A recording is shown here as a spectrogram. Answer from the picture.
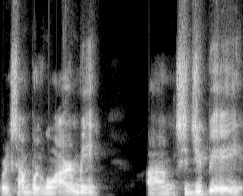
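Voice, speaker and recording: A man with a plain, everyday voice speaks at a fairly slow pace and a medium pitch. The sound is dry and close with no echo, in a very clean recording over a silent background. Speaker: army colonel explaining military matters. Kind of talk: explainer monologue. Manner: formal.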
